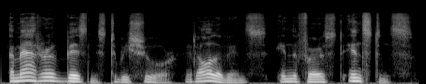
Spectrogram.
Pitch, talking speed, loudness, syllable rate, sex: 125 Hz, 185 wpm, -18 LUFS, 5.3 syllables/s, male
